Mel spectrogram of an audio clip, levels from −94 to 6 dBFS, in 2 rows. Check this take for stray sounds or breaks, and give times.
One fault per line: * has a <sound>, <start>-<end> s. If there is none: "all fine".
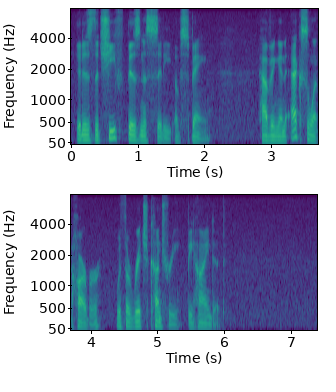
all fine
